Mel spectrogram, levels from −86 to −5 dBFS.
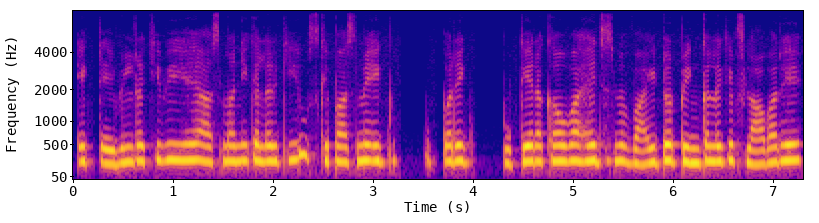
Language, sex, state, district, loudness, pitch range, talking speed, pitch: Hindi, female, Rajasthan, Jaipur, -15 LUFS, 235-250 Hz, 215 wpm, 240 Hz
